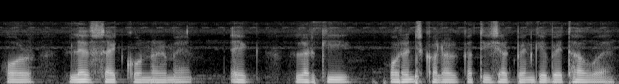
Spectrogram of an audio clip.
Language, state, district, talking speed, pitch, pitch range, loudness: Hindi, Arunachal Pradesh, Papum Pare, 165 wpm, 110 Hz, 105-110 Hz, -18 LUFS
